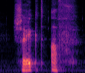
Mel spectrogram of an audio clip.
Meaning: inflection of afschrikken: 1. second/third-person singular present indicative 2. plural imperative
- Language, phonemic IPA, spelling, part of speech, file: Dutch, /ˈsxrɪkt ˈɑf/, schrikt af, verb, Nl-schrikt af.ogg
